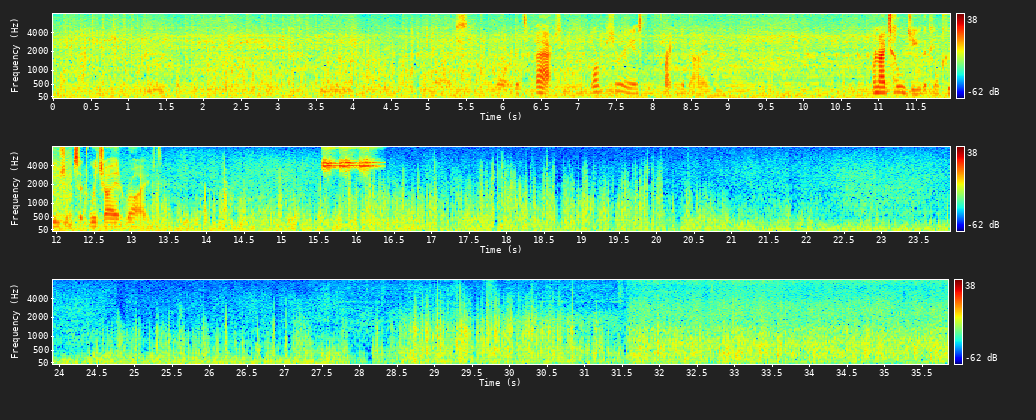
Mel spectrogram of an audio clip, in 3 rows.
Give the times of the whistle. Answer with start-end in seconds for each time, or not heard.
15.6-16.4.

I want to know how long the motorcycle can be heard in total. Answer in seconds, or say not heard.
12 s.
